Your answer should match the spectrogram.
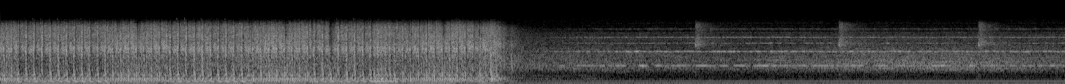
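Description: Staged machine-gun fire sound effect over the concert PA: a rapid, unbroken burst that cuts off suddenly about five seconds in. It is followed by a quieter held synthesizer tone with a soft swish about every second and a half.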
